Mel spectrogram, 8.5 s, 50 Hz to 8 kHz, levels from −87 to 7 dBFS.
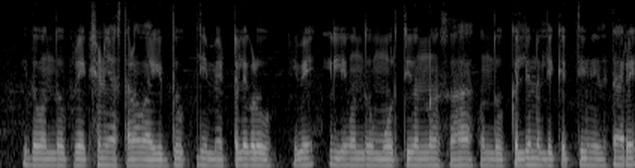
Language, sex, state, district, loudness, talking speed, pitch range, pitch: Kannada, male, Karnataka, Dharwad, -37 LUFS, 105 wpm, 110-115 Hz, 110 Hz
